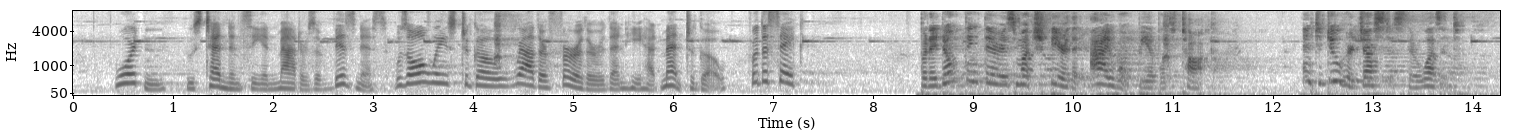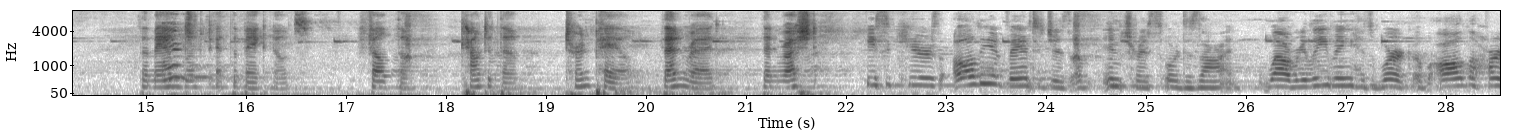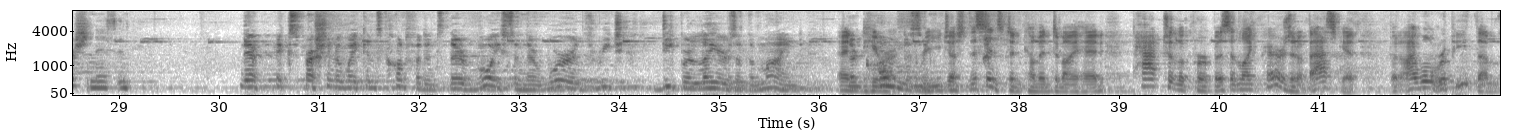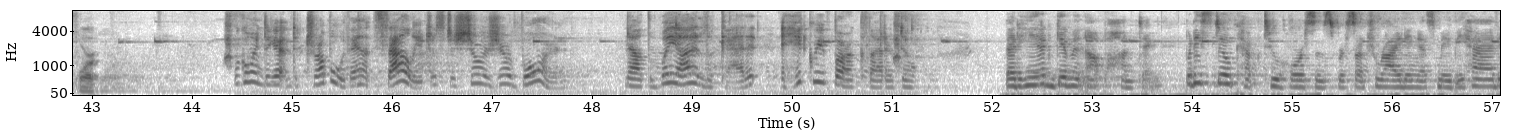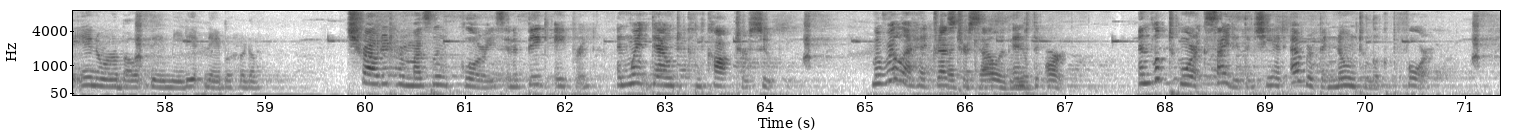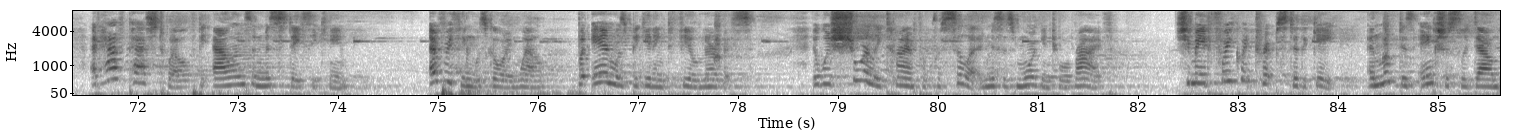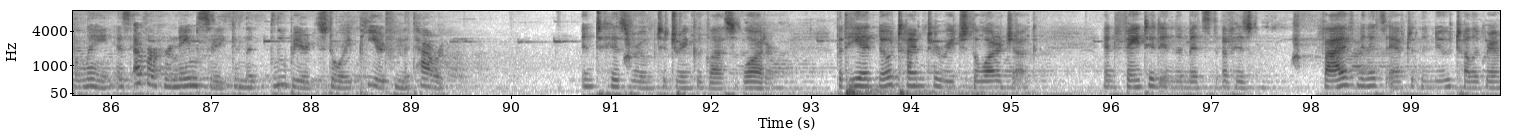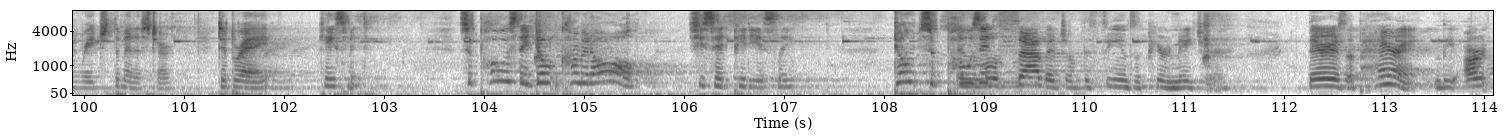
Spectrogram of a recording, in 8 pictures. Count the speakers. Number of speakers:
8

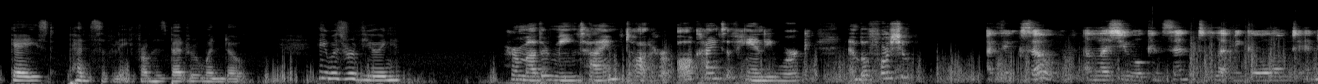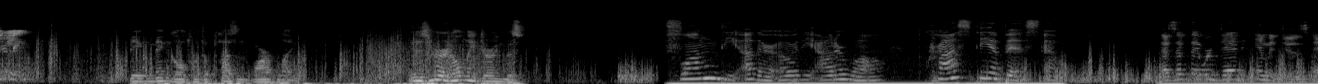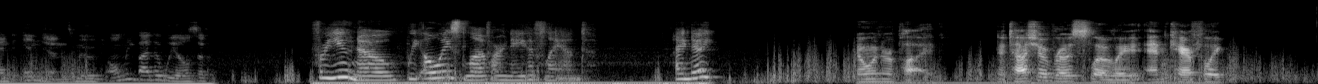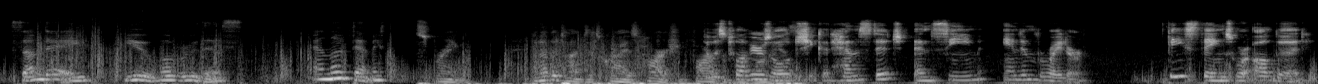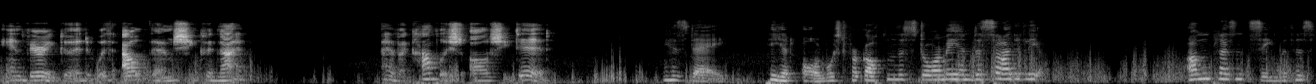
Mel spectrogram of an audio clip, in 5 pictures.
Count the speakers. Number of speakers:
9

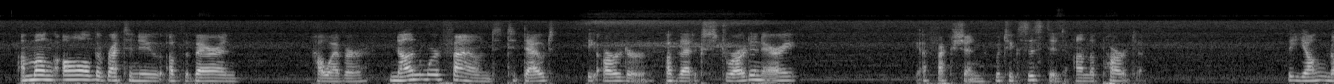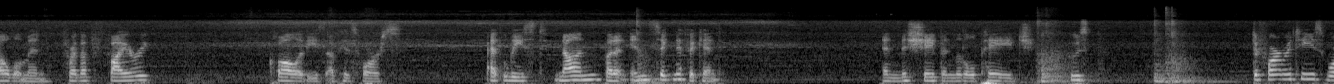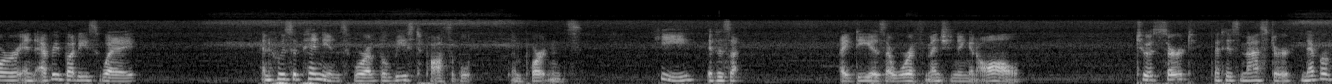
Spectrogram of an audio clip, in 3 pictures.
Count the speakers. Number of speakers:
1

